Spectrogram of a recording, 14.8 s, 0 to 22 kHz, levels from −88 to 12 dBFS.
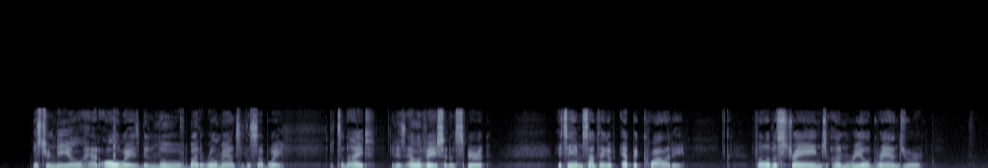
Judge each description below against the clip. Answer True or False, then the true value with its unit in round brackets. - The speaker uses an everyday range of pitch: True (3.4 semitones)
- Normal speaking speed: False (125 wpm)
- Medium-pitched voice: True (160 Hz)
